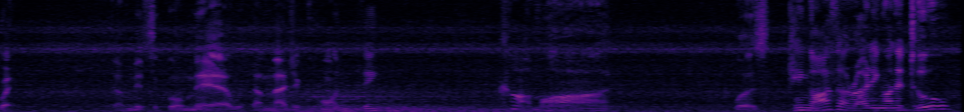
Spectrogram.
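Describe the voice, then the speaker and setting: A genial, mercenary male space pirate for a video game. He speaks with courtly manners and big swings of pitch, over clearly audible background noise. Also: takes it slowly, long pauses. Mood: incredulous. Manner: courtly, expressive.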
